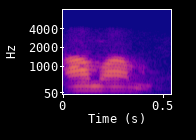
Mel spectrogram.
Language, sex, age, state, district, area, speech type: Sanskrit, male, 18-30, Uttar Pradesh, Lucknow, urban, conversation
